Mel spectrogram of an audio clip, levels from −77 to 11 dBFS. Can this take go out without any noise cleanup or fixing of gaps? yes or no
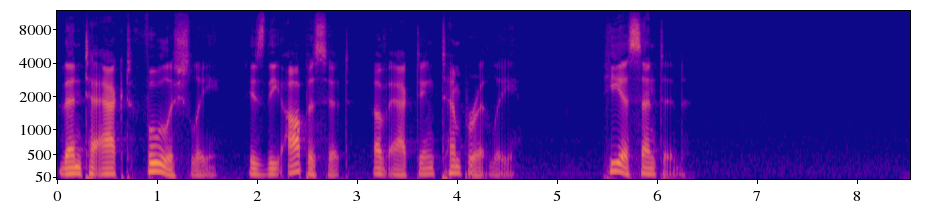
yes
